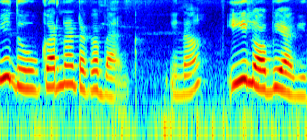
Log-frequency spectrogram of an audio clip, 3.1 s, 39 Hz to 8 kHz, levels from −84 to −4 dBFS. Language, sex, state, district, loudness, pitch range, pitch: Kannada, female, Karnataka, Dakshina Kannada, -16 LUFS, 270-320 Hz, 280 Hz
